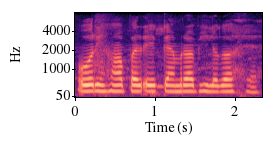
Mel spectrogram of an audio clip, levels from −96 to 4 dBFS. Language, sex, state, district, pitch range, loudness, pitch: Hindi, female, Uttar Pradesh, Saharanpur, 215-220 Hz, -14 LUFS, 220 Hz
